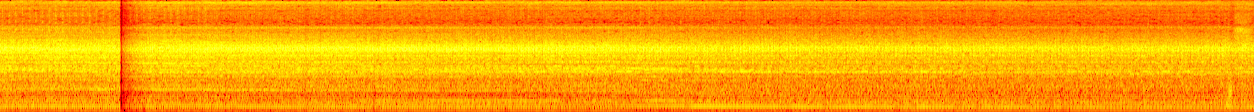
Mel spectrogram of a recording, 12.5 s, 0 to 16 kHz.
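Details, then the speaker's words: 1999 Daewoo Matiz 796cc petrol, 88,000 miles, warmed up with new exhaust: small engine settles to a steady, even idle with faint exhaust buzz and no misses; normal warm idle, sounds more appropriate than the high cold idle. "sounds a bit more appropriate."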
